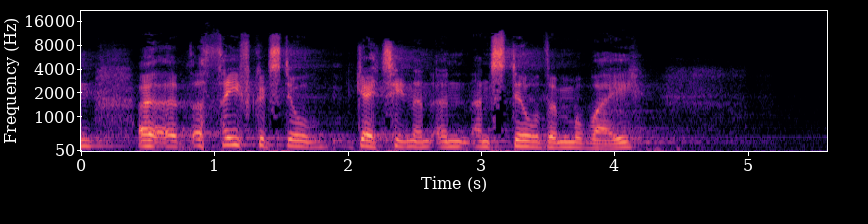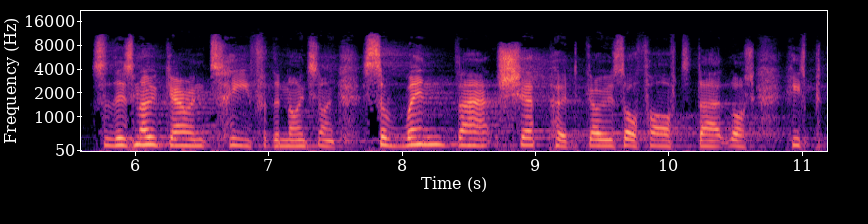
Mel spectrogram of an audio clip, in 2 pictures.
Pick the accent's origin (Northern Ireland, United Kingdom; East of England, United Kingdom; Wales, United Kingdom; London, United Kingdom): London, United Kingdom; Barking; Growing up in Barking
